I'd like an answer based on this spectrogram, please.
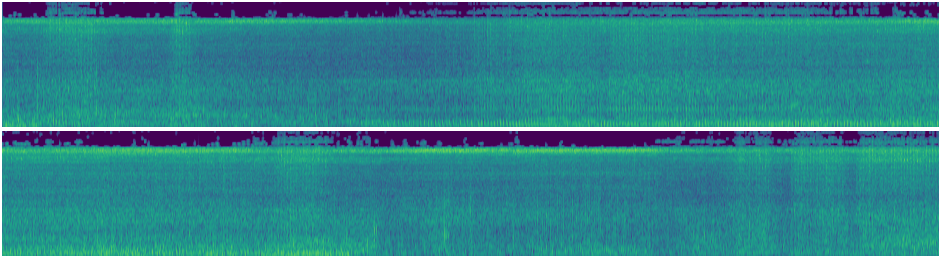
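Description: Coleman minibike's small engine running as the bike rides along, with a steady rush of noise over it. The low engine note grows stronger through the middle, then drops back abruptly about two-thirds of the way in.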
